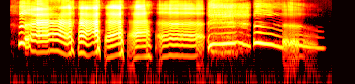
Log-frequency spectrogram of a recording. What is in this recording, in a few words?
sad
